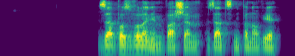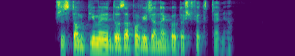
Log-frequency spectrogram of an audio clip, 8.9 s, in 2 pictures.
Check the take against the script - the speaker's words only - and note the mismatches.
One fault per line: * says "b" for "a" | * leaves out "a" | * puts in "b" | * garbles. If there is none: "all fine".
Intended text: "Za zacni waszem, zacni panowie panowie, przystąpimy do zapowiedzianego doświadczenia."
* says "pozwoleniem" for "zacni"
* leaves out "panowie"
